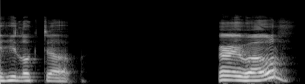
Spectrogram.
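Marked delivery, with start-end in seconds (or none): 2.2-2.9 louder, brisk agreement. A narrator's reading. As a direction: settle it in a businesslike way. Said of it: "he said briskly".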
